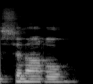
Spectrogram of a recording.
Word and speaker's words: synodal: So have you all participated in the synodal processes in the diocese? – No, yeah. – Is that how you pronounce it? – Yes. – Yes.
